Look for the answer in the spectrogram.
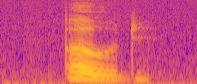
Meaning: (verb) simple past and past participle of owe; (adjective) That owes
- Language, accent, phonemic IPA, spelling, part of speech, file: English, US, /oʊd/, owed, verb / adjective, En-us-owed.ogg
